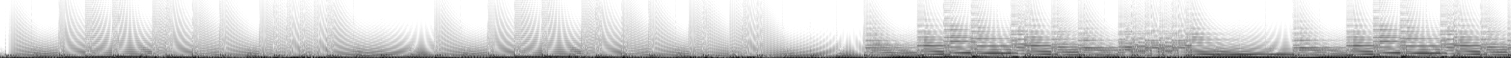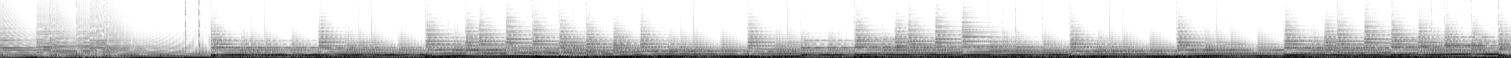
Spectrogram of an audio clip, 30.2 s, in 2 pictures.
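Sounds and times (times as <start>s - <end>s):
arcade ranking march music: 0.1s - 30.2s.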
